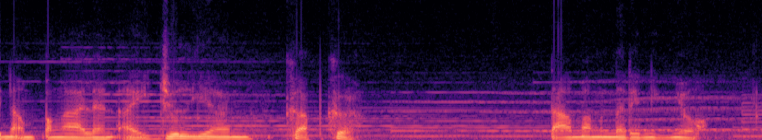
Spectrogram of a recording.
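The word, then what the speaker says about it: Koepcke: may isang babae na ang pangalan ay Julian cker tamang narinig niyo k yan ang tamang pagpronounce si Julian ay lumaki sa lima Peru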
